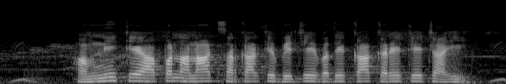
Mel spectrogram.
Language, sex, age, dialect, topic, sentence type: Bhojpuri, male, 36-40, Western, agriculture, question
